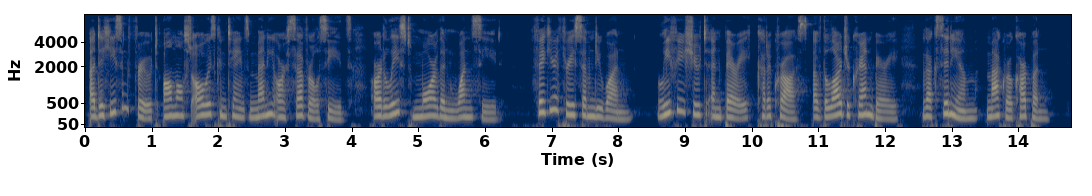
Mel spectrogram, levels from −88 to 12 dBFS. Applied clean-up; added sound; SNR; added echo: none; none; none; none.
